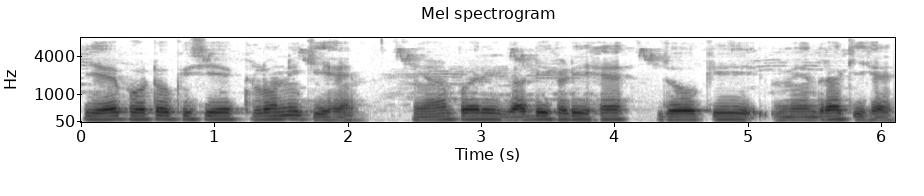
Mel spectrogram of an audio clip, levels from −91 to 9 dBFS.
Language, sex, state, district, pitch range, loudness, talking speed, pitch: Hindi, female, Rajasthan, Bikaner, 105-120 Hz, -14 LUFS, 165 wpm, 115 Hz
